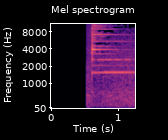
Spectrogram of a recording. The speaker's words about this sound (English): Today, the chime of a bell echoed in Lower Manhattan at 8:46, beginning the somber remembrances of 9/11.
